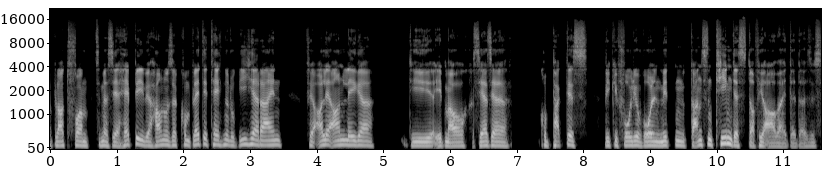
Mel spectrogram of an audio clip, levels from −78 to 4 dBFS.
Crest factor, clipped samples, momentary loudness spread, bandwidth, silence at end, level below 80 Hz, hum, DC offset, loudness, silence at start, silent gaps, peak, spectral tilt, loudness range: 18 dB; under 0.1%; 8 LU; 16.5 kHz; 0 s; -54 dBFS; none; under 0.1%; -20 LUFS; 0 s; 3.49-3.53 s, 5.08-5.25 s, 6.95-7.31 s, 8.26-8.30 s; -4 dBFS; -5 dB/octave; 2 LU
